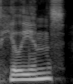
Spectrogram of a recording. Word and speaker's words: Hylian: of people pronounce like some people pronounce them as helium's I always pronounce them as hylians because it's like to me that was Hyrule you know I mean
